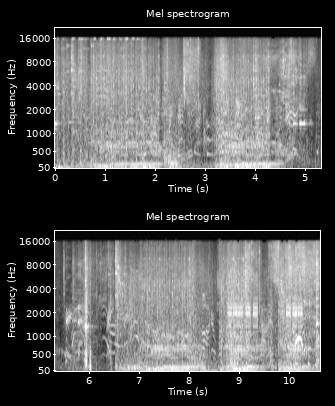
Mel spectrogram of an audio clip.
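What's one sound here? A rapid-fire gun blasts in bursts.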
